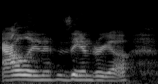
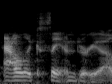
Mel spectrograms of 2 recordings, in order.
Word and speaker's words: Alexandria: the library of alexandria i'm gonna say it wrong because i'm so used to saying alan zandria but this is the actual library of alexandria like that disappeared and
